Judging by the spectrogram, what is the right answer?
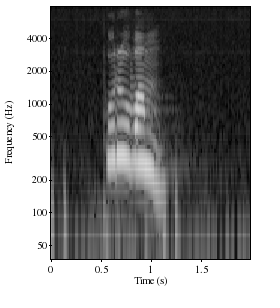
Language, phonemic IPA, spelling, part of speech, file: Tamil, /pʊɾʊʋɐm/, புருவம், noun, Ta-புருவம்.ogg
- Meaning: eyebrow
